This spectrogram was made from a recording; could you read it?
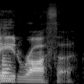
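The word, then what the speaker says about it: Feyd-Rautha: But, like, so Faye Rocca. Is that his name? What is it? Rotha? – Faye Rotha. – Faye Rotha. Okay.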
